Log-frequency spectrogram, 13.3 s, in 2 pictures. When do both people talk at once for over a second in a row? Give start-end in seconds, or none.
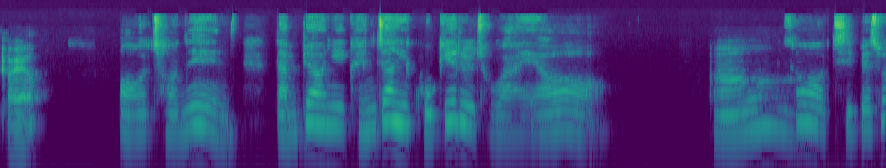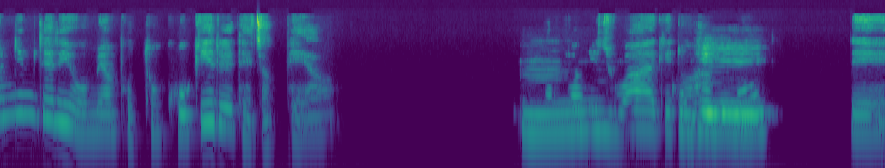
10.7-12.4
